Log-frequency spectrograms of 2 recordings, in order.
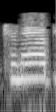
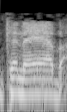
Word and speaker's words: Kanab: It's Kanab, Utah. – Do you pronounce the K in Kanab? I was kind of wondering. – Yeah, you do.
